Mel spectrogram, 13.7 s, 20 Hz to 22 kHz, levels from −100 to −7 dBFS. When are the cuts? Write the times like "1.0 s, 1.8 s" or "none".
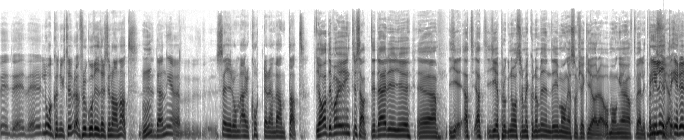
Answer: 8.3 s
